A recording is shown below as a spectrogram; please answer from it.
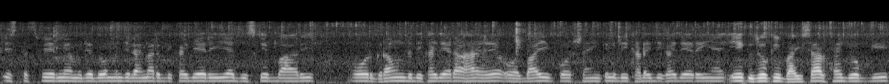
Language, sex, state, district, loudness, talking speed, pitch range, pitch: Hindi, male, Rajasthan, Bikaner, -19 LUFS, 240 wpm, 150-160 Hz, 155 Hz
